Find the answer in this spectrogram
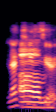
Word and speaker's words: Nattecia: And then my question for Nattecia, I'm sorry if I mispronounced your name. Nattecia is fine.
